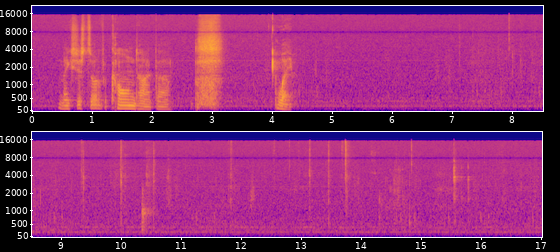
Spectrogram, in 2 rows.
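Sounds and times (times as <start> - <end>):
steady low hum: 0.0 - 17.0
knife carving wood: 11.6 - 14.8.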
